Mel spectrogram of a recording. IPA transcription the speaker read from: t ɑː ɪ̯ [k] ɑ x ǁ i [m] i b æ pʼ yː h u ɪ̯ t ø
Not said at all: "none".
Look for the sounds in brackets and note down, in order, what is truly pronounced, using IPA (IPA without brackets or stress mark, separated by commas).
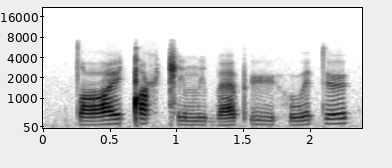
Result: ǃ, m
